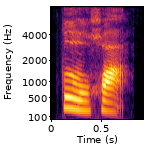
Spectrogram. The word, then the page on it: 恶化: è huà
